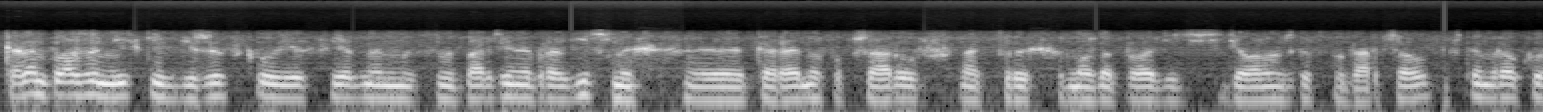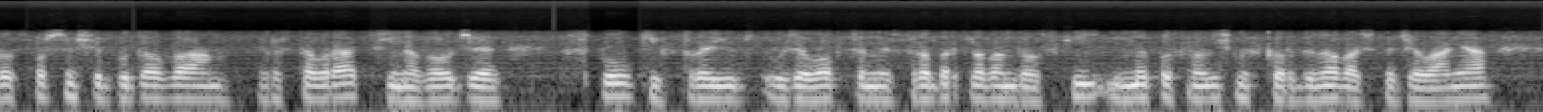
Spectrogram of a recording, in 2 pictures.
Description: Jak mówi Wojciech Karol Iwaszkiewicz, burmistrz Giżycka te działania mogłyby współgrać z inną inwestycją.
